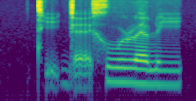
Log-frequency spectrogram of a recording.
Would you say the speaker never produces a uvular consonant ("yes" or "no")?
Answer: yes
